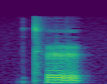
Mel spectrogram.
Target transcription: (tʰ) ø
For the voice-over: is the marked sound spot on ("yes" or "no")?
yes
